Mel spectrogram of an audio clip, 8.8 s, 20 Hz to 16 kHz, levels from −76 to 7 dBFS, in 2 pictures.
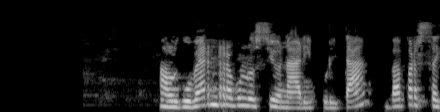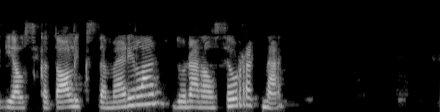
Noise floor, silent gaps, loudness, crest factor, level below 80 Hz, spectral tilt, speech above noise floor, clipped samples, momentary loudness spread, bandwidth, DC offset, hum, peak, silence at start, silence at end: -58 dBFS; 3.76-3.82 s; -17 LUFS; 18 dB; -60 dBFS; -5.5 dB/octave; 41 dB; under 0.1%; 8 LU; 7.8 kHz; under 0.1%; none; -2 dBFS; 1.6 s; 1.6 s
